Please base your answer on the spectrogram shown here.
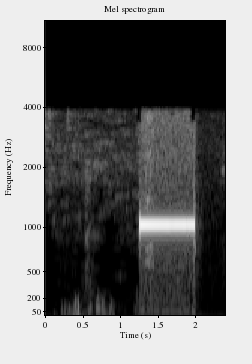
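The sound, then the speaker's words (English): A single steady, pure, high-pitched beep from the front desk voicemail of an imaging clinic, signalling the start of the message. It is loud and lasts under a second before stopping cleanly. “Please leave a message after the tone and we will return your phone call as soon as possible.”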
